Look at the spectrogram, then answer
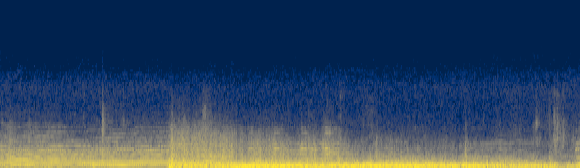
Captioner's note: loud thunderclap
